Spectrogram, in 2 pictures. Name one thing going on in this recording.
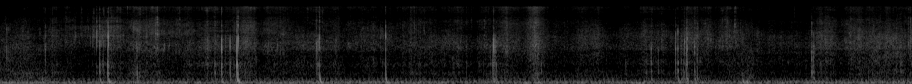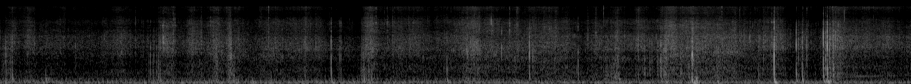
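Dry grass rustles and crackles under a hand.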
